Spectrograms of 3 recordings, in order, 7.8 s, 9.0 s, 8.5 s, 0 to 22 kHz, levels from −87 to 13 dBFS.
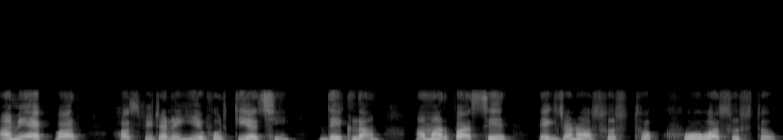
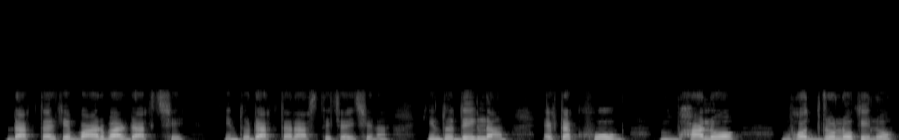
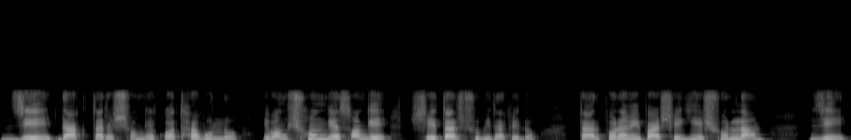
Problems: none marked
